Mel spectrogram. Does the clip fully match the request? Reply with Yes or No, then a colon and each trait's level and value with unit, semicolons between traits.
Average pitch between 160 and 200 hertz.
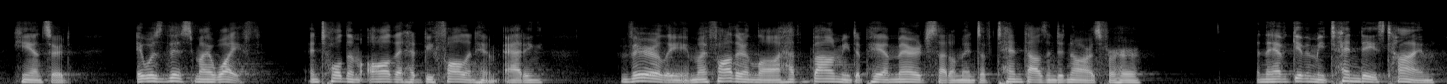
No: low, 115 Hz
